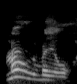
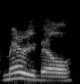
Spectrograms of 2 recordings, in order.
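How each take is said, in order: First: The name is said in a local backwoods way. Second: The name is said in a standard way.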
